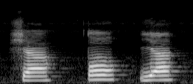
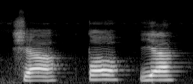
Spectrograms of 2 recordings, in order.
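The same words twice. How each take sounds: No difference in how they are said.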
